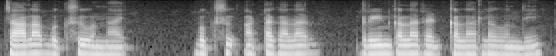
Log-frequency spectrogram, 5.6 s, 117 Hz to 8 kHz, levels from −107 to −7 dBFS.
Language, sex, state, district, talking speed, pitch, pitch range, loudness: Telugu, male, Telangana, Mahabubabad, 120 wpm, 130 Hz, 125-135 Hz, -21 LUFS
